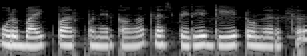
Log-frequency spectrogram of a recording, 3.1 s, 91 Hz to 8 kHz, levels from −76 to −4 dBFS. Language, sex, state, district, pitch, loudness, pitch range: Tamil, female, Tamil Nadu, Nilgiris, 220 Hz, -16 LUFS, 210-230 Hz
